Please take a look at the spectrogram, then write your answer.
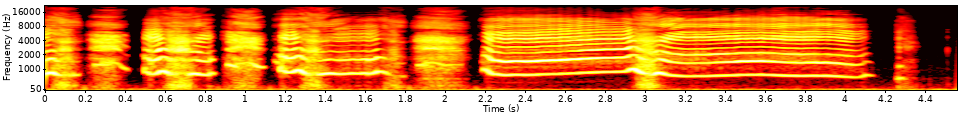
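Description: Someone cries: a run of short, choked whimpering sobs, then a loud, drawn-out wailing cry that trails off into a faint final sniffle.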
